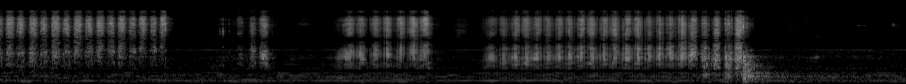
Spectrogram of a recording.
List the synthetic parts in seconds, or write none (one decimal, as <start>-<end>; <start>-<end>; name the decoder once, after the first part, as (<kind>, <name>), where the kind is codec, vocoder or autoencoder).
2.8-6.9 (vocoder, BigVGAN v2)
